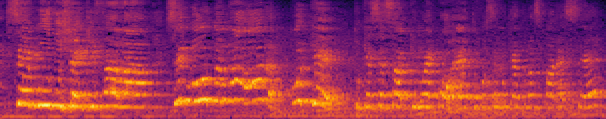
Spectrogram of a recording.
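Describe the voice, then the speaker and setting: Middle-aged lady pastor preaching, high voice, big echoey hall, sounds far off. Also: fast. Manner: lively, joking, acts out little voices. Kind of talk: conversational sermon. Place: large church hall at the altar.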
